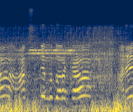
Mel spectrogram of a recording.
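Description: A man speaking in Telugu, with a steady low rumble behind the voice.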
